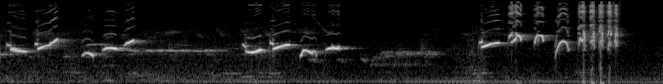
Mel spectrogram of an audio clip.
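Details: White-rumped shama used as a lure for birds gone quiet: clear whistled phrases, rising and dipping, in groups of three to four notes, ending with harsher scratchy bursts.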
